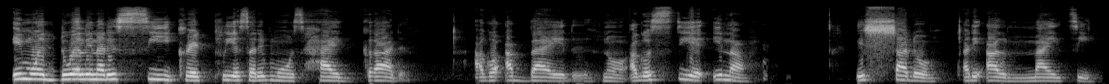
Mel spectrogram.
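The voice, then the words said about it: Jamaican patois accent. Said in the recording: “choose any accent ... let me try in patois first”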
